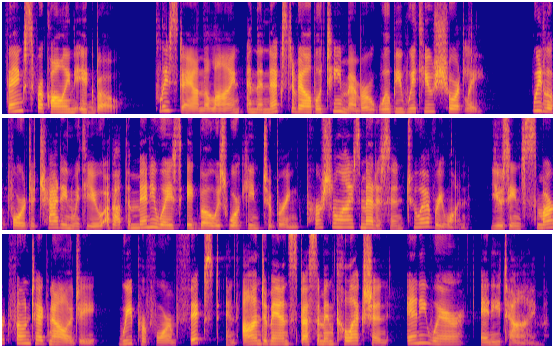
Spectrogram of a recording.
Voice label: narration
